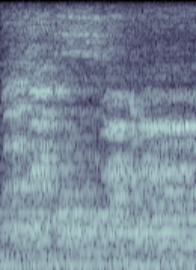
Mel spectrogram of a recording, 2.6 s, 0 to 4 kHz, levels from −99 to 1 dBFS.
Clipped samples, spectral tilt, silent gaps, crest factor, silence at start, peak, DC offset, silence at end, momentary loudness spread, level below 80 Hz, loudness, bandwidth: under 0.1%; -9 dB/octave; none; 14 dB; 0 s; -8 dBFS; 0.5%; 0 s; 4 LU; -34 dBFS; -22 LUFS; 4 kHz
